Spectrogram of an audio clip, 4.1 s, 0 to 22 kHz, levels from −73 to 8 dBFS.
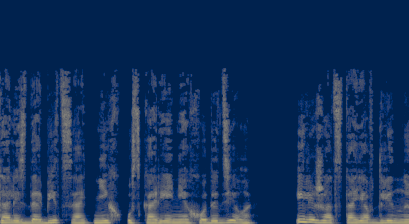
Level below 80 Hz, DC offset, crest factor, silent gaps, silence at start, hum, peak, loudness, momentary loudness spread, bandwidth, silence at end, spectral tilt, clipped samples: -62 dBFS; under 0.1%; 14 dB; 2.67-2.95 s; 0 s; none; -6 dBFS; -21 LUFS; 4 LU; 15.5 kHz; 0 s; -5.5 dB/octave; under 0.1%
